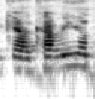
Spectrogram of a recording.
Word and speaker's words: Cavill: And I was just happy that Henry Cavill, that's how you say his name.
